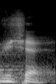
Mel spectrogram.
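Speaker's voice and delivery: विषय as "vishay"; v and sh sounded in विषय; correct pronunciation. Shown as a demonstration. Teacher corrects the common error, विषय with v and sh. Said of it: "जबकि होता है".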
